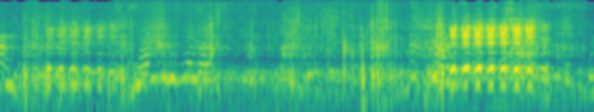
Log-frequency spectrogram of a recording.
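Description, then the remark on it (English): Several goats bleat in wavering, quavering cries, overlapping and repeating, with a louder burst of bleats near the end and a few sharp clatters in between. “And if you decide to sit on top of the bus, you're up there with the goats, and sometimes the goats and chickens are inside with you, and that's an all-day bus ride”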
